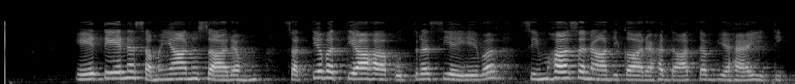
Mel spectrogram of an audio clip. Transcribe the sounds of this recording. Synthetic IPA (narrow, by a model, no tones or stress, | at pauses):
eːt̪eːnɐsɐmɐjaːnusaːɾɐmsɐt̪jɐʋɐt̪jaːɦɐput̪ɾɐsjɐeːʋɐsimɦaːsɐnaːd̪ʱikaːɾɐɦɐd̪aːt̪ɐʋjɐɦæːjit̪i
